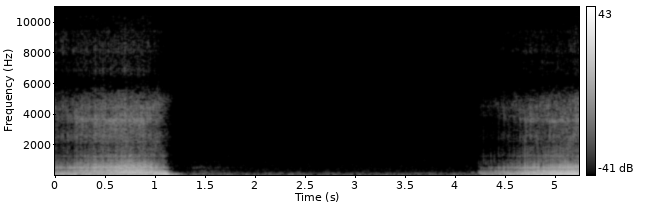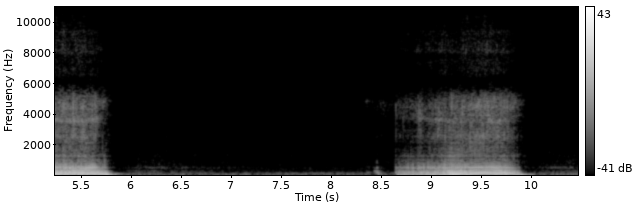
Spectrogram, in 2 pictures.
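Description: Loud, rattling snores on each breath in, about 14 a minute, separated by quiet gaps.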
